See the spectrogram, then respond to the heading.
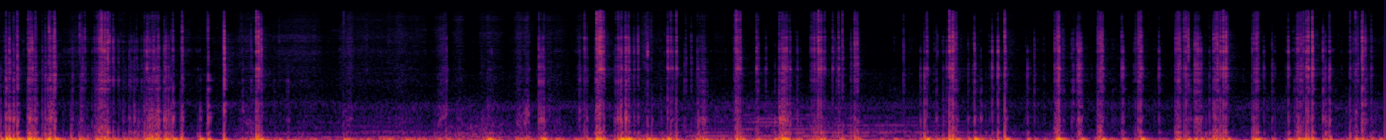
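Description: Long acrylic nails scratch and tap the hollow plastic shell and perforated metal grille of a white spherical Blue Snowball USB microphone on a stand, while fingertips also rub it. The result is a dense, steady stream of rapid scratches and taps, with bright clicking edges over a heavy, booming low-end thump.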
